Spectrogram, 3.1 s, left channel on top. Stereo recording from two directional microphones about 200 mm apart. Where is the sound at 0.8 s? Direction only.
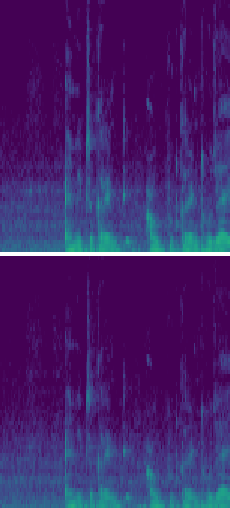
55° left (ahead or behind).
